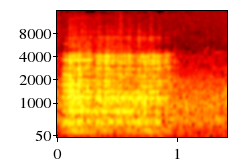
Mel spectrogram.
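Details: In early October, during the rut, a red deer stag gives a deep, rough, drawn-out roar, letting everyone know he is the boss in the area.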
